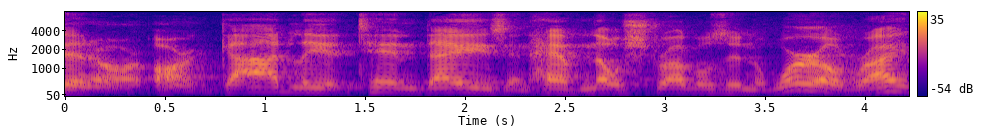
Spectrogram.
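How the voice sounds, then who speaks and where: Over noticeable background noise, a man with a fairly high voice speaks in an animated tone at a moderate pace. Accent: Southern. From US South, Nashville, Tennessee. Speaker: recovery speaker. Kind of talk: testimony.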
